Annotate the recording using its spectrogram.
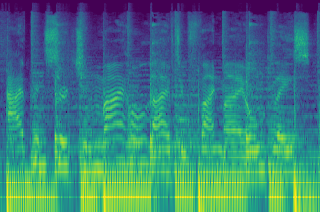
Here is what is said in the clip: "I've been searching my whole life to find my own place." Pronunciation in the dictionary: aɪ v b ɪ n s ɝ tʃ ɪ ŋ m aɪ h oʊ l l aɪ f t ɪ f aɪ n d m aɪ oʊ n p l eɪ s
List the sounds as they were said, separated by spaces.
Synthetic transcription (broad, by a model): aɪ v b ɪ n s ɝ tʃ ɪ ŋ m aɪ h oʊ n l aɪ f t ɪ f aɪ n d m aɪ oʊ n p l eɪ s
